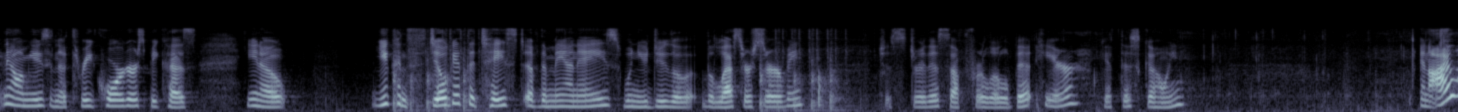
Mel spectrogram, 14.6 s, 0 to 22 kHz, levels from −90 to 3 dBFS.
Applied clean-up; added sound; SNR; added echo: none; Knock; 17 dB; none.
